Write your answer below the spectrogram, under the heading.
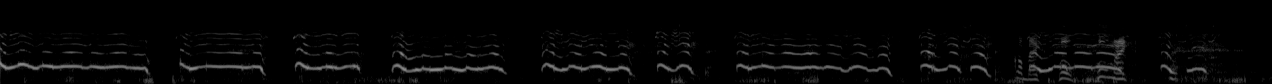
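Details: German Shepherds Ria and Meg romping in snow, Millhouses Park, Sheffield, 2 December 2010; roughly ten insistent whines in quick succession, mostly level with wobbling ends, growing choppier and more broken toward the close.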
